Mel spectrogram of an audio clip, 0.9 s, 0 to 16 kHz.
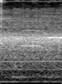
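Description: A 3D printer runs steadily through a print, giving off a continuous mechanical whir and hum of stepper motors at a low, even level with no voices.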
